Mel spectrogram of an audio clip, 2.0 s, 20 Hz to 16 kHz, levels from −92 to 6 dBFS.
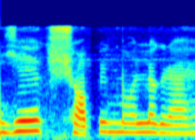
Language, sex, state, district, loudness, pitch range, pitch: Hindi, female, Uttar Pradesh, Lucknow, -15 LUFS, 215-250 Hz, 235 Hz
